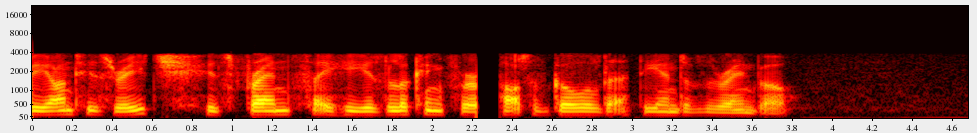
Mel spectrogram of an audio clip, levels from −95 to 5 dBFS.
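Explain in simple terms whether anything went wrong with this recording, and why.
Something did go wrong: packet loss filled with silence. At 2.22 s, just after "he is looking for", the speech drops out completely for about 120 ms and returns at 2.34 s with "of gold at the". Pieces of the call never arrived, and the receiver played nothing in their place. The gap's length fits four lost packets. Dead silence rather than smeared or repeated sound sets it apart from a concealed dropout. The narrow telephone-line sound is simply how this kind of call is carried.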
